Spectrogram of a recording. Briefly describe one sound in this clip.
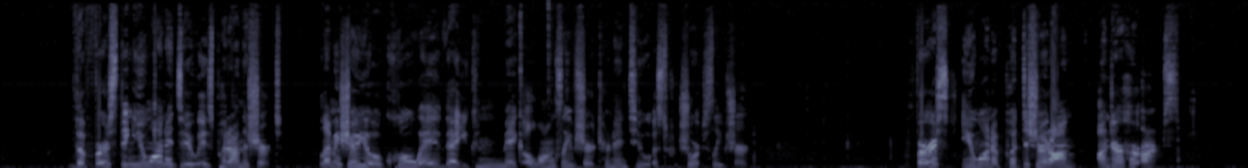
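A young girl talks calmly and close by, in short bursts.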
